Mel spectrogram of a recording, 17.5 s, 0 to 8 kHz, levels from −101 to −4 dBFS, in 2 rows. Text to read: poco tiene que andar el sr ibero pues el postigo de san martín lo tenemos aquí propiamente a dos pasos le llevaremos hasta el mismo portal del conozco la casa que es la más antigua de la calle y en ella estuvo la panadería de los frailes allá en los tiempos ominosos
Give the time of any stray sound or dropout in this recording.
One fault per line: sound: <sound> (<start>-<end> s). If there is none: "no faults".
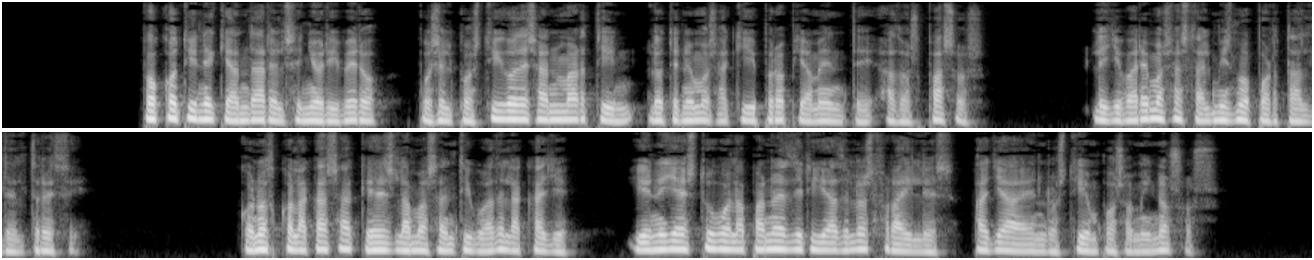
no faults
